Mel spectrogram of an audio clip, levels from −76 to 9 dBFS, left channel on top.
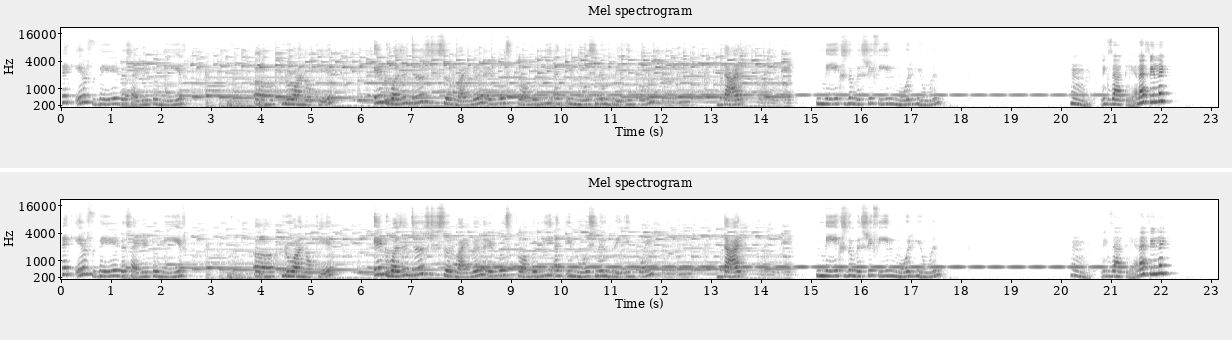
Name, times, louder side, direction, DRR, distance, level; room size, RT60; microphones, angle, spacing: voice 1, 0.0-2.5 3.3-5.5 6.2-11.9 13.1-13.7 15.1-17.6, right 3 dB, 20° right, 0.5 m, -32 dB
sound 1, 1.2-14.6, left 4 dB, 45° left, 0.4 m, -38 dB
sound 2, 8.1-21.5, right 7 dB, 90° right, 0.6 m, -41 dB
voice 2, 20.2-22.1, left 3 dB, 85° left, 0.7 m, -29 dB
3.2 x 2.9 x 4.0 m
head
